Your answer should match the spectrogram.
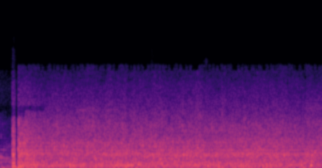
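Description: Rushing floodwater roars as a loud, steady broadband wash after a brief sharp thump at the start, continuous and close with no voices.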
